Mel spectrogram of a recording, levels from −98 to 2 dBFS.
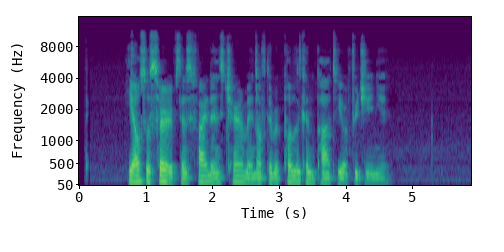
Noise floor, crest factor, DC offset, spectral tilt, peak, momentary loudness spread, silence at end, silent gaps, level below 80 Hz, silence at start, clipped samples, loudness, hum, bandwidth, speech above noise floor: -70 dBFS; 20 dB; under 0.1%; -5.5 dB/octave; -10 dBFS; 10 LU; 1.3 s; none; -60 dBFS; 0.75 s; under 0.1%; -27 LUFS; none; 11.5 kHz; 43 dB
